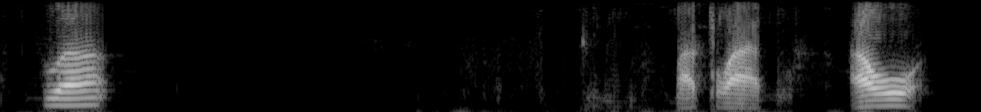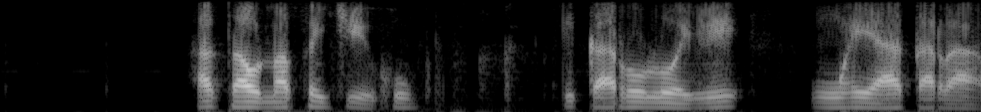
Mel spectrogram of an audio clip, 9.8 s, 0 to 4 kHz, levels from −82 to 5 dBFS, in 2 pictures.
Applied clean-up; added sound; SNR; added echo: neural separator model SepFormer WHAM!.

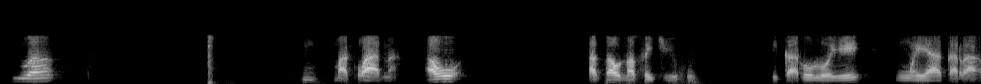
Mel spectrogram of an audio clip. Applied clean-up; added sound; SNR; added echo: neural mask model DeepFilterNet 3.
